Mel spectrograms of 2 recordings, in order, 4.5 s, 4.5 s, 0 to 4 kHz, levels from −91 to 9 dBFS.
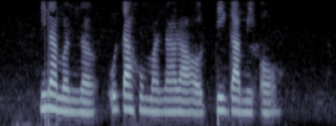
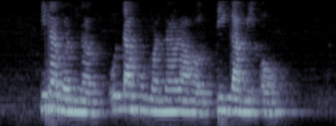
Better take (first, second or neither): first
